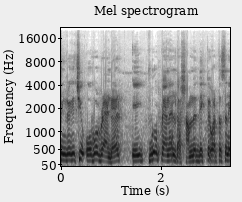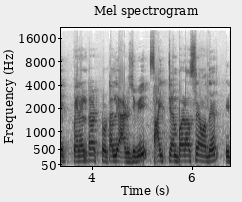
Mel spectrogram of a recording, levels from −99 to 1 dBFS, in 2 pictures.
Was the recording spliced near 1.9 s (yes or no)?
no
